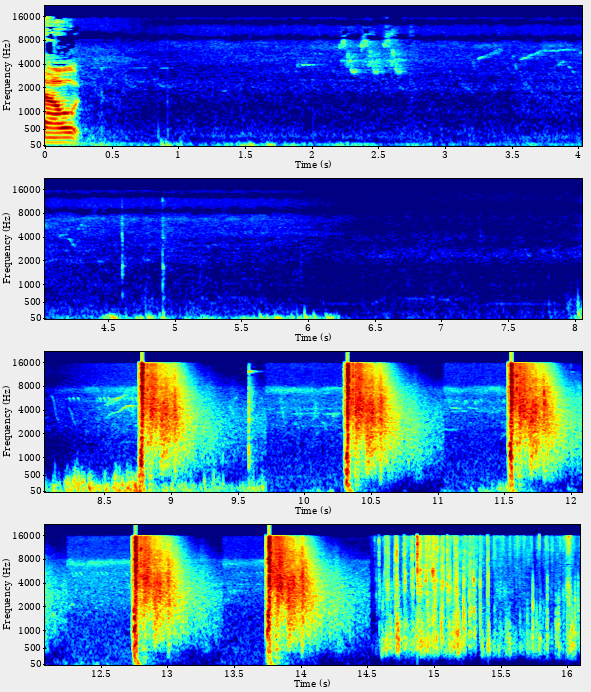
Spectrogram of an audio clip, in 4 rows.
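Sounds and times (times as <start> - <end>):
gunshots: 8.8 - 9.4, 10.3 - 14.5
dense crackling noise: 12.8 - 16.0.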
